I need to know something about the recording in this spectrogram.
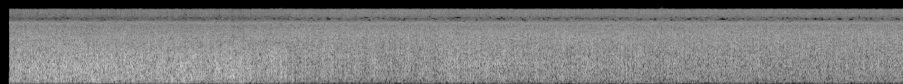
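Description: Firecrackers crackle and pop in a rapid, continuous barrage close by.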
